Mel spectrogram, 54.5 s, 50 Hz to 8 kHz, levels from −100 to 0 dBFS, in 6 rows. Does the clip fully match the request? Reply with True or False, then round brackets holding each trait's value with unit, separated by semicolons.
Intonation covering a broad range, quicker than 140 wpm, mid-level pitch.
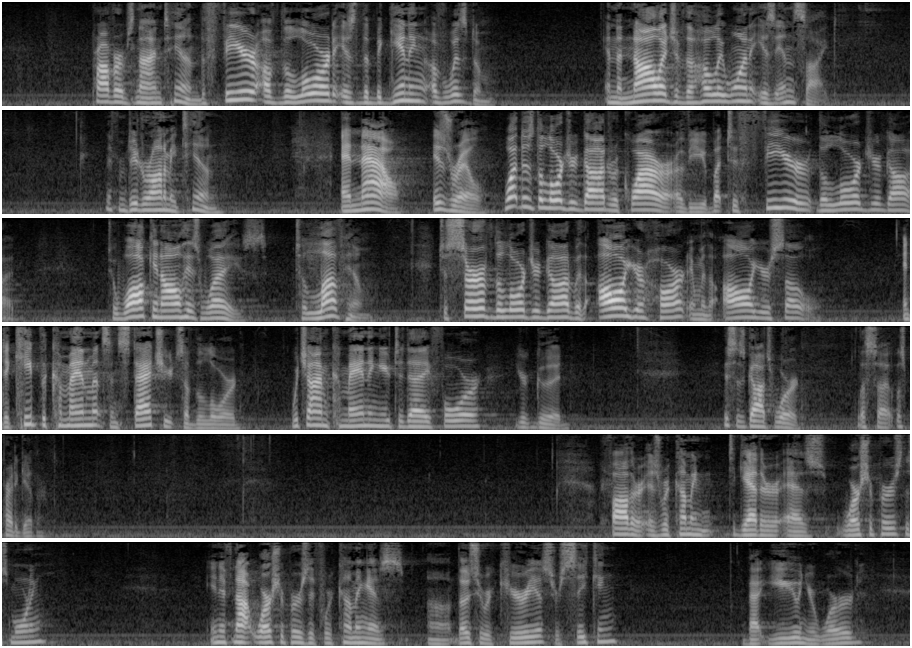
False (6.4 semitones; 135 wpm; 155 Hz)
